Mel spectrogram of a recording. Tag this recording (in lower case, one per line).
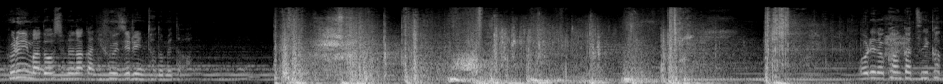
music
speech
